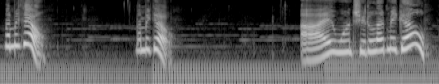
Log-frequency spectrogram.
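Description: A playful, cheeky, sassy young woman streams a horror game, reading its visual novel text aloud with lively reactions in a let's play. Her very high voice swings widely in pitch at a moderate pace, captured indoors at a desk by headset and close desk mic, with faint game music.

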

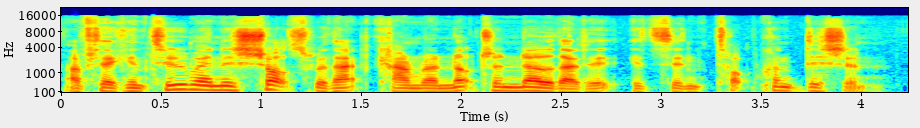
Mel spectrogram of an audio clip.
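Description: A man voicing a calm but insistent male fighter pilot. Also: medium pitch, a little fast, no echo, pitched above the performer's own voice, close to an everyday voice. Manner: earnest, insistent.

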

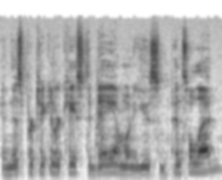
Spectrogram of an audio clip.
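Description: A middle-aged man with a brisk, mid-range voice co-hosts a show as a fishing pro staffer, walking viewers through a how-to demonstration step by step. He talks straight to the audience, calling them folks and guys, from a small studio set with a backdrop.

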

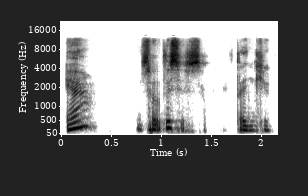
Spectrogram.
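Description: A woman from South Sudan, an NGO director and activist, asking a measured, thoughtful question into a handheld mic in a conference hall. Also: fairly low pitch, animated, gravelly, mellow, husky. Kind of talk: floor question at a panel.

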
